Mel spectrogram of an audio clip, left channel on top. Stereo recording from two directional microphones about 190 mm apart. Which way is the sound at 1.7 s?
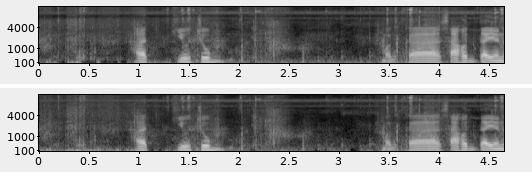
50° left (ahead or behind).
